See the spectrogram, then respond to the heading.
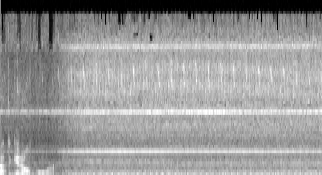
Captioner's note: helicopter flying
